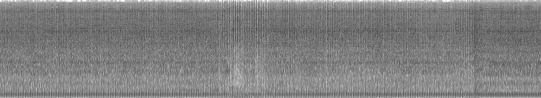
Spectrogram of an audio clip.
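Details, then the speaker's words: Craftsman (Troy-Bilt/MTD) snowblower, Powermore engine with Huayi carburetor, after sitting a couple years, not starting and leaking gas; after ultrasonic carb cleaning and rebuild, warm day, on choke without priming: steady even putter, no surging or misses; runs normally. "so we got this thing from not starting whatsoever leaking gas to back up and running in a"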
